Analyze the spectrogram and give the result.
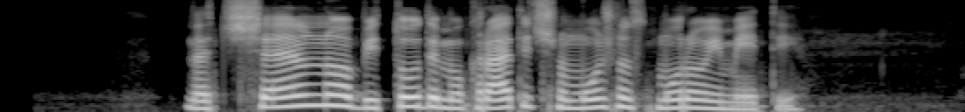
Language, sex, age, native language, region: Slovenian, female, 30-49, Slovenian, Central Slovenia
